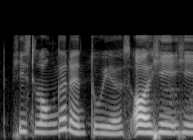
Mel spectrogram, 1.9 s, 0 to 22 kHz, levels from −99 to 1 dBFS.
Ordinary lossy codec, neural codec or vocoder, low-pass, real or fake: none; none; none; real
